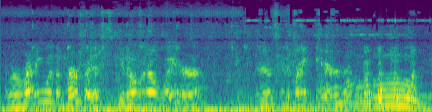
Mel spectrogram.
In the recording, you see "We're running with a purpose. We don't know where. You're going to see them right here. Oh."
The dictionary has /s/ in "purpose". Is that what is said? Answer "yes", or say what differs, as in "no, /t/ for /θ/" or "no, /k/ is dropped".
yes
